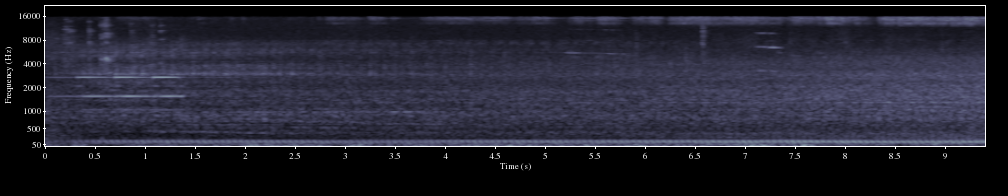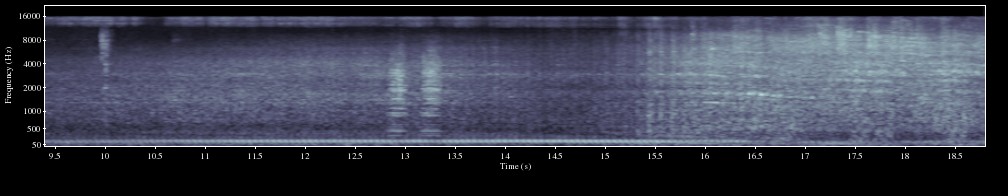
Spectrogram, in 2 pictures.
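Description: SunRail commuter train passing: the diesel locomotive's engine drones steadily and grows louder as it approaches. Near the end the bilevel coaches roll by with a rushing rail noise.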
